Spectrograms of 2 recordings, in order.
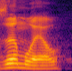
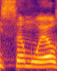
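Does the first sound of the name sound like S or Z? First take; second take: Z; S. First: The name begins with a Z sound. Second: The name begins with an S sound. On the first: The speaker calls it wrong. "você não fala Samuel" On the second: The speaker calls it right. "em Samuel"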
